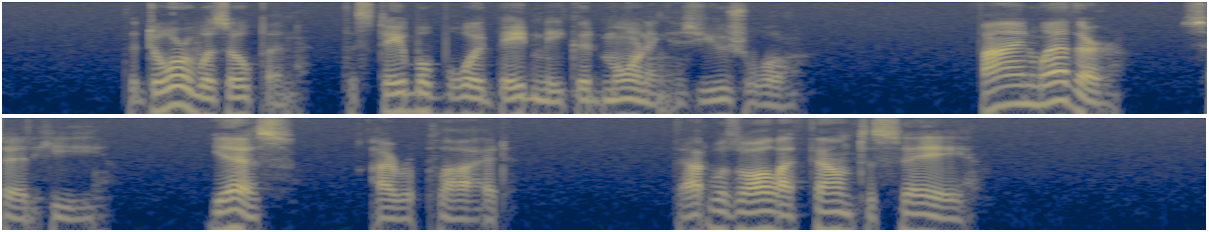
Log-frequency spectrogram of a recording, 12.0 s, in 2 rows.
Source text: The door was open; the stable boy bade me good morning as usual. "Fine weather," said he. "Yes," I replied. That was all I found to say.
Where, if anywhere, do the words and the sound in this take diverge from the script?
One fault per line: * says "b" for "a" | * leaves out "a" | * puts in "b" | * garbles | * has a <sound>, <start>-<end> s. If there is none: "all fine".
all fine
